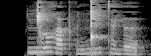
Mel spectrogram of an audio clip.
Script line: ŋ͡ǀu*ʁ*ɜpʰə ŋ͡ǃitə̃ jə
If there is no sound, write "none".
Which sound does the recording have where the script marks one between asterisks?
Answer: ʁ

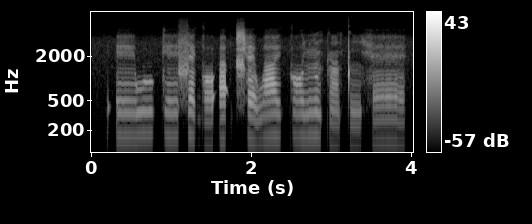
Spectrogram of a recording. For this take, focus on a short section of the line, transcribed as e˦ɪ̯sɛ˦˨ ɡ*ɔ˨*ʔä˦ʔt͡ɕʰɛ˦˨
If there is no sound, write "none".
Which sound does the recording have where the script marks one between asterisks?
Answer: ɔ˨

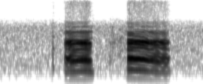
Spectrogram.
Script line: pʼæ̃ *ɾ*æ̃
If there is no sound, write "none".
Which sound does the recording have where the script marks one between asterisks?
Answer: tʰ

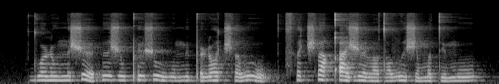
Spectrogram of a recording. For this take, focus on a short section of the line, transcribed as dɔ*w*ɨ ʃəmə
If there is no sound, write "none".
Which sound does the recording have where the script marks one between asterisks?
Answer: v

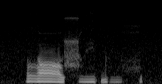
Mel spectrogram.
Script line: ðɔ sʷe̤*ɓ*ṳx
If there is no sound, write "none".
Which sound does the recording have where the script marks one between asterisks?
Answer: ɓ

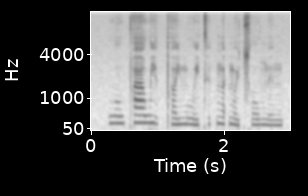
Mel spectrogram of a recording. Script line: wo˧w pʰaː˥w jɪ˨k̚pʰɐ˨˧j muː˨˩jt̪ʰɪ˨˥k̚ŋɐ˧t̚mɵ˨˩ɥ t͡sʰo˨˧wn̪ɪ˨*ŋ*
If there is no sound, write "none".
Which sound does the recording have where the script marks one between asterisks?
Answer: ŋ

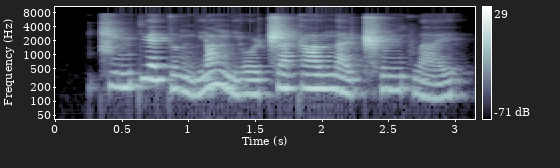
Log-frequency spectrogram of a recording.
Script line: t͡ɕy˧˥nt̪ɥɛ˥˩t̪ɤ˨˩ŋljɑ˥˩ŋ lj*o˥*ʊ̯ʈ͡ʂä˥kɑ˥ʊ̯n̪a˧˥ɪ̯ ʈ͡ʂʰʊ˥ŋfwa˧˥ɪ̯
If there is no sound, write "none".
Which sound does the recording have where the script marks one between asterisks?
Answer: o˧˥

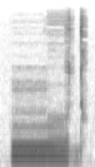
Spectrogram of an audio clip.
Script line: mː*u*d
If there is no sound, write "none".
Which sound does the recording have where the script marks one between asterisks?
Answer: u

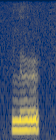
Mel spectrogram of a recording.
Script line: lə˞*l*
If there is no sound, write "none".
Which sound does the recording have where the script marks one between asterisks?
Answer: none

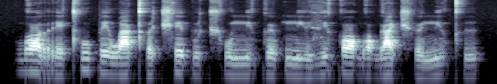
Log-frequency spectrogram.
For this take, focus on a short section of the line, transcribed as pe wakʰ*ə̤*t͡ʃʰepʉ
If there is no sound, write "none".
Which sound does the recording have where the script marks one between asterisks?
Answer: ə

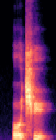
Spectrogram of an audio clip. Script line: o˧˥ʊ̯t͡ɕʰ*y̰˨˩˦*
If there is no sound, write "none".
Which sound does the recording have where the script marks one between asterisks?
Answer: y˥˩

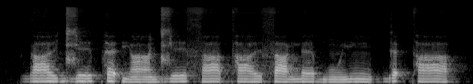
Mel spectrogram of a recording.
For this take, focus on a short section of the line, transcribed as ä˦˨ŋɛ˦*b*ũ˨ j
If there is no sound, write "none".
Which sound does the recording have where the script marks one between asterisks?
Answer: b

